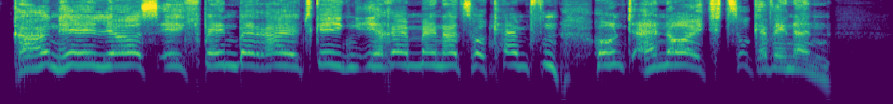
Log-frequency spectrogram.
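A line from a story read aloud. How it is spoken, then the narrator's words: Thundering voice. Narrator (German): sagte Dumbledore mit donnernder Stimme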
